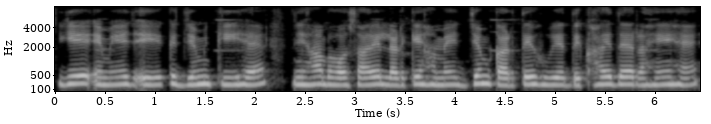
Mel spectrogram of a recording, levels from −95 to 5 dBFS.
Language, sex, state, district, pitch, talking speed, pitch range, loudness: Hindi, female, Maharashtra, Nagpur, 215 Hz, 165 wpm, 210-225 Hz, -29 LUFS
